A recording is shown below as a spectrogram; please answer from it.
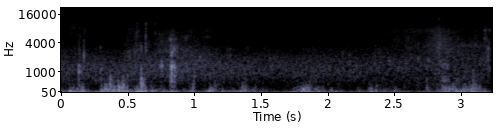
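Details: Deep rumbling wind and handling noise from a camera strapped to a dog, playing in the first snow; no animal call is heard.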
